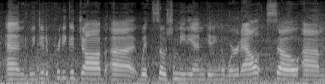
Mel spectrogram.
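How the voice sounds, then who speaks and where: Audible room echo and noticeable background noise surround a woman whose fairly high voice moves at a moderate pace. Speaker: activist group regional leader. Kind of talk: casual chat. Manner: loud; animated.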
